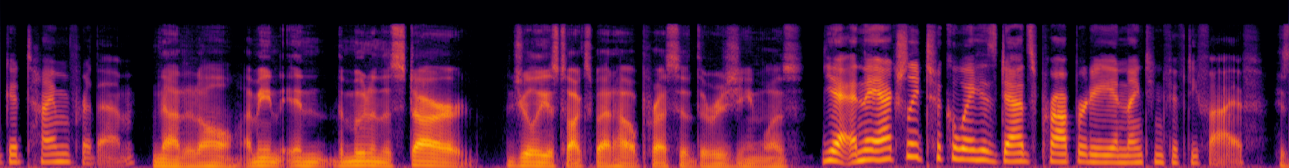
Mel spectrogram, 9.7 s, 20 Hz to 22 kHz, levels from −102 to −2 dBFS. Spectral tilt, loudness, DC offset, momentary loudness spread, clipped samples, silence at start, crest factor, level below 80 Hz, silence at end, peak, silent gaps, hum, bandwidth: -5.5 dB/octave; -27 LUFS; under 0.1%; 15 LU; under 0.1%; 0.05 s; 20 dB; -42 dBFS; 0 s; -8 dBFS; none; none; 12 kHz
